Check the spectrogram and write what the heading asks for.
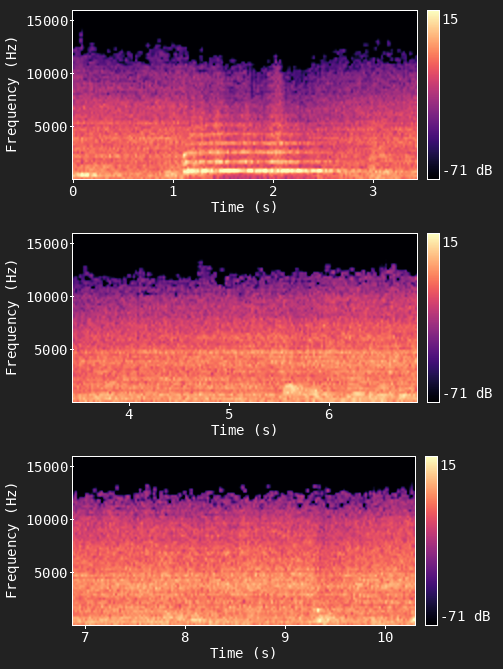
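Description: A steam locomotive whistle blows once, a bit over a second in, one steady note lasting under two seconds. A steady hiss of steam follows and runs on, slightly louder near the end.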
